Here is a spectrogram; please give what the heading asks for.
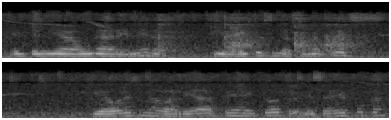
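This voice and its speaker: A woman's voice: on the low side, vocal fry. An older woman with a Guatemalan accent from Guatemala, telling family history in an oral history interview, rambling and searching for names. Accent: Guatemalan Spanish. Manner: rambling storyteller, restarts and hunts for names. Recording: distant mic, noisy with birds cooing.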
